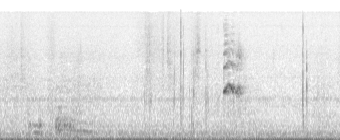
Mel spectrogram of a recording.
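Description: Cockatiel giving a single short chirp about three seconds in. Before it there is a soft, low sound around the first second and a few faint clicks.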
